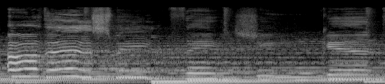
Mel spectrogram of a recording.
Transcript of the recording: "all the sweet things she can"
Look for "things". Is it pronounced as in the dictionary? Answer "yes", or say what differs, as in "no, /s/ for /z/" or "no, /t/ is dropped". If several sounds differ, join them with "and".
yes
